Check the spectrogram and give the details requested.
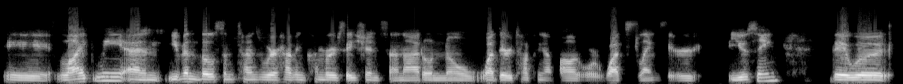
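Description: Young man from Guatemala, dry and low. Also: moderate pace, no room sound, poor audio. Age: young adult. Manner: hesitant, frequent "eh" fillers, animated. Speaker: interview guest. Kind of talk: casual interview chat.

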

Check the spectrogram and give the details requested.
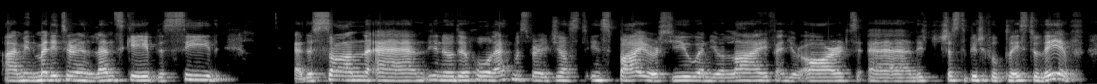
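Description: A woman's voice: on the low side, flat delivery, normal speed. A middle-aged woman from Hungary, a podcast guest who chats, laughs often and restarts her sentences. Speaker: guest artist. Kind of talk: casual interview conversation.

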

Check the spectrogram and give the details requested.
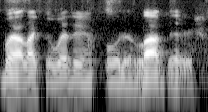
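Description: A man's voice: low-pitched, rapid-fire, creaky. Laid-back young man hosting a podcast. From Somalia. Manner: relaxed, loose, joking. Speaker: podcast host. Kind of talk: casual podcast chat.

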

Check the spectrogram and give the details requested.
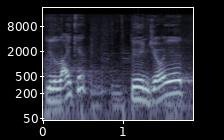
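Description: A man's voice: mid-range voice, lively intonation, quick pace, dark tone, faint music behind. A man from Mexico with a Mexican Spanish accent, co-hosting a podcast, speaking hesitant English with many restarts. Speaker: podcast co-host, country singer. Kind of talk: casual interview chat.

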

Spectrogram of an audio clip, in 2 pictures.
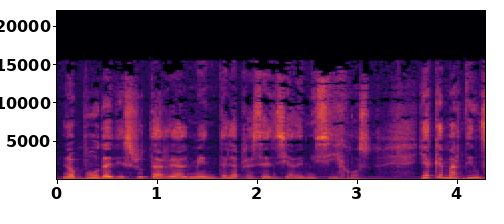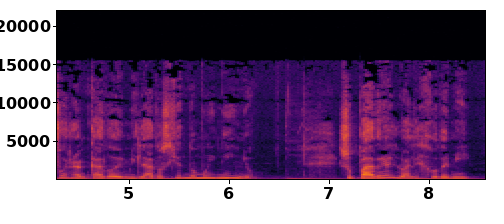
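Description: A woman's voice: medium pitch, a little mellow, soft background music, lightly acted. A woman reading as a noble-born interpreter. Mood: solemn. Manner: measured first-person reading.

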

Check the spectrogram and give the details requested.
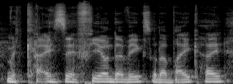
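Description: A man's voice: mid-range voice, breathy edge. A man chatting casually as a podcast co-host, laid-back and hesitant, with many fillers. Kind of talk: casual chat.

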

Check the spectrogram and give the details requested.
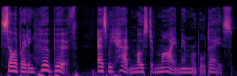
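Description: A woman's voice: low-pitched, unhurried, gravelly, a little mellow, dry recording. A middle-aged woman reading a scripted first-person story with wry, dry humour. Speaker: podcast author and narrator.

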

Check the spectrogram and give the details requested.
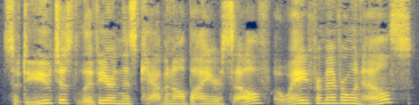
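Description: A man's voice: high voice, lively intonation, brisk, pitched above the performer's own voice. A man voicing an earnest, impatient young woman adventurer in a storybook, polite but urgent and full of questions. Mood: anxious, questioning. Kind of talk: storybook character voice.

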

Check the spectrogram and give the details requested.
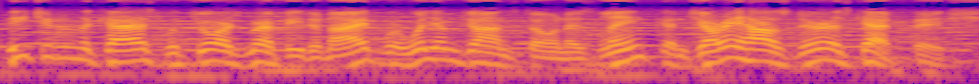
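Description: A man announces in formal 1940s radio style, with a fairly high, animated voice. His delivery is scripted and declamatory, heard as an old broadcast with music behind him. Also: a little fast, rough recording.

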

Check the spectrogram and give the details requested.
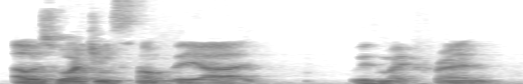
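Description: A young man who grew up in the Philippines, a dancer chatting as a podcast guest, relaxed and rambling with lots of fillers. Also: low voice, normal speed, dull audio, slight background noise. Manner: relaxed, rambling, many fillers and quoted asides. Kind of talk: casual interview chat. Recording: roomy echo.

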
